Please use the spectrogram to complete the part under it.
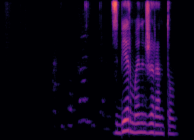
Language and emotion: Russian, neutral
